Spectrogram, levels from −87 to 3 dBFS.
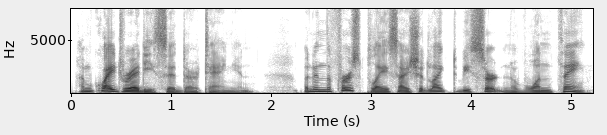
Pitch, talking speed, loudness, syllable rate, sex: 115 Hz, 230 wpm, -21 LUFS, 5.9 syllables/s, male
